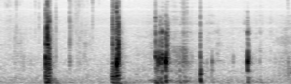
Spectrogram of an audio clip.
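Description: Thick slime being squeezed and pressed by hand, giving about five sharp pops and crackles spread over a few seconds.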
